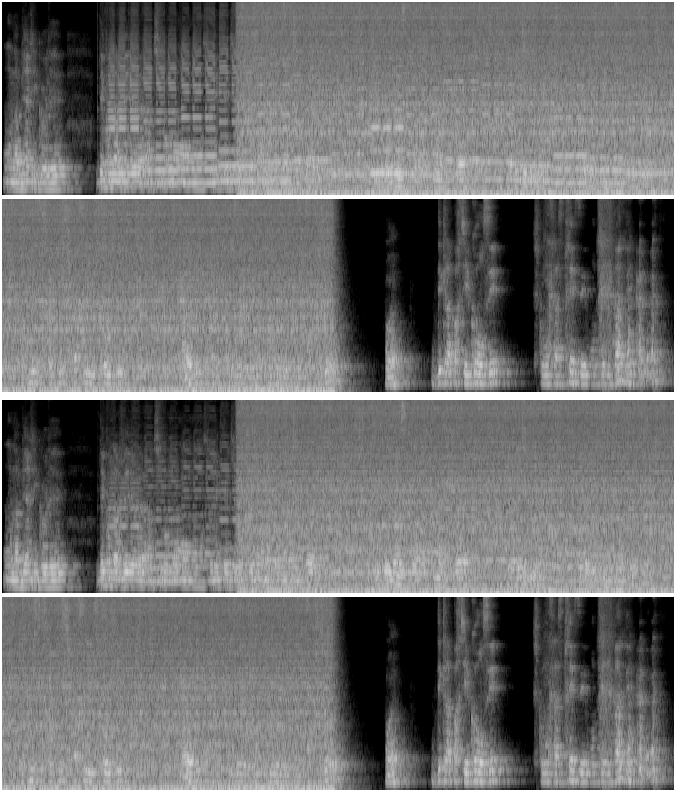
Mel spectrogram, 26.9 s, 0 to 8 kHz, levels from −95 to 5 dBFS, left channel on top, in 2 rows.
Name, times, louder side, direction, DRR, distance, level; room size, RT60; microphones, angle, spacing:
voice 1, 0.0-1.2 1.9-6.4 7.2-9.4 11.5-12.6 17.0-17.2 21.1-21.4 24.3-24.5 25.3-26.5, right 1 dB, 40° left, -5 dB, 1.0 m, -24 dB
Wind instrument woodwind instrument, 2.0-13.7, left 6 dB, 70° left, 0.3 m, -27 dB
sound 1, 4.7-20.1, equal, 10° left, 0.7 m, -22 dB
voice 2, 7.7-8.0 10.1-10.8 12.4-13.0 13.8-15.8 16.9-17.6 17.9-20.1 22.0-23.3 24.1-26.4, equal, 35° right, -1 dB, 0.6 m, -25 dB
2.6 x 2.2 x 3.5 m, 0.72 s
head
